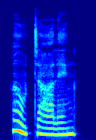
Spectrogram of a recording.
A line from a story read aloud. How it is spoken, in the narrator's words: said, sadly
